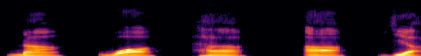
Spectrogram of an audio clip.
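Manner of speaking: each letter sounded out separately with a pause after it; reciting Arabic letters with fatha. Shown as a demonstration. Teacher drills students on the Arabic letters, reciting each one. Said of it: "তাহলে আমরা বলতে পারি".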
